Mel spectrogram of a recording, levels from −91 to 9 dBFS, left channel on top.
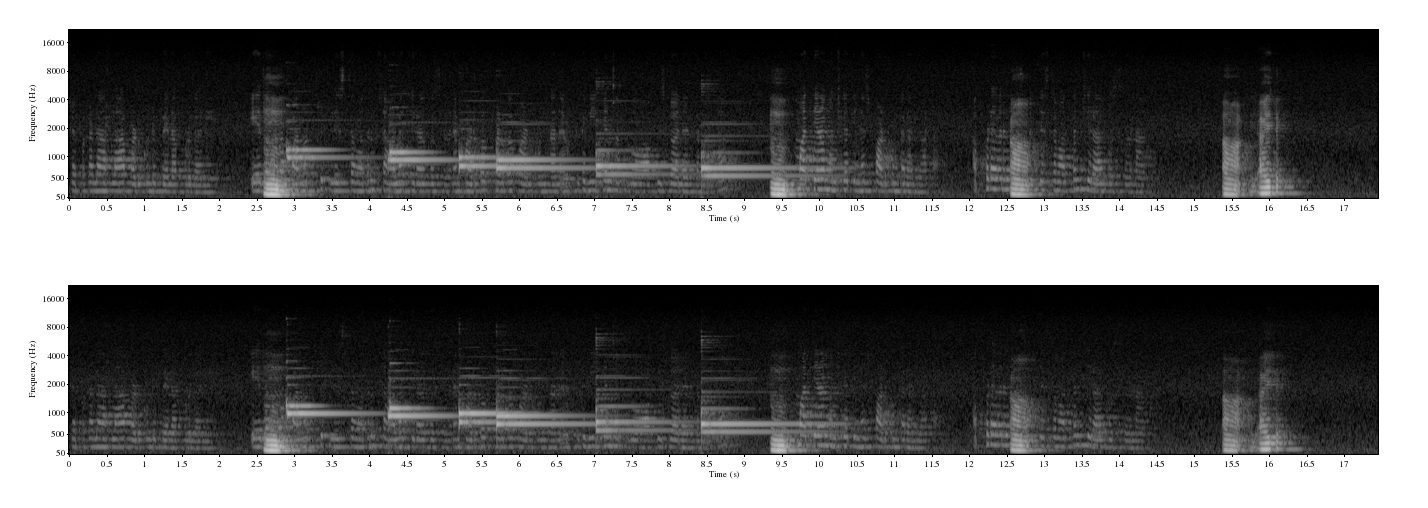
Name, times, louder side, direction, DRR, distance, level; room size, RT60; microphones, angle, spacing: voice 1, 0.0-2.0 2.4-8.8 9.7-11.6 12.1-12.7 13.0-14.4, left 2 dB, 35° left, 2 dB, 3.4 m, -47 dB
voice 2, 2.6-2.9 9.4-9.7 12.6-12.8 15.4-16.1, left 1 dB, 60° left, 7 dB, 1.0 m, -23 dB
sound 1, 2.7-3.9 4.3-10.4, right 3 dB, 40° right, 3.1 m, -33 dB
25.5 x 14.5 x 8.1 m, 0.91 s
head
